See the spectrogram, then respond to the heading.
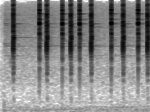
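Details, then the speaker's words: Chevy truck relay bench-tested by touching coil to car battery: about a dozen sharp crisp clicks in under two seconds, relay switching properly and good. "If it clicks, clicks, clicks, clicks a lot when you touch it to the battery, it's good."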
